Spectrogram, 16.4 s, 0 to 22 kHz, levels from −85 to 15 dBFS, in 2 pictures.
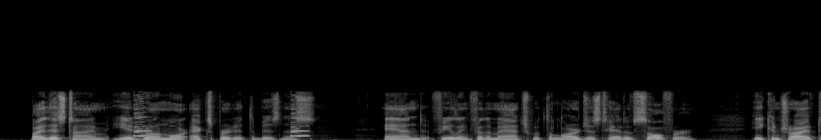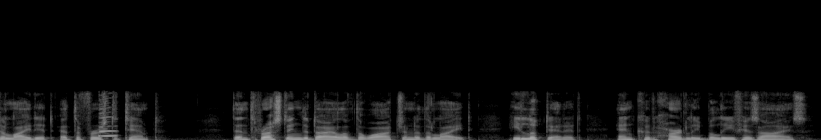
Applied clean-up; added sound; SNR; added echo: none; Wind instrument, woodwind instrument; 7 dB; none.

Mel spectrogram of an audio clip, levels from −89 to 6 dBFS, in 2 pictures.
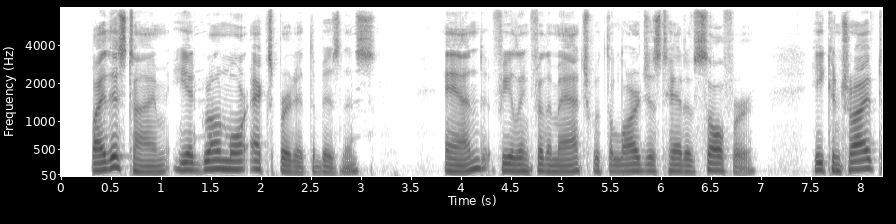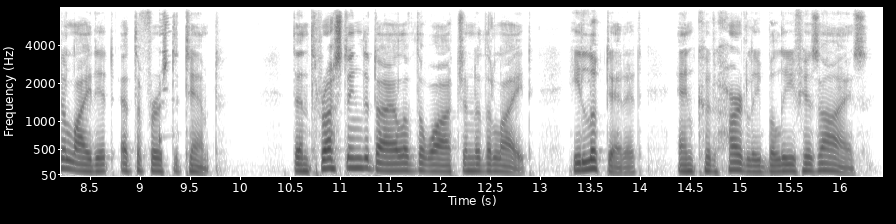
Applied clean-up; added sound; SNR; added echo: neural mask model DeepFilterNet 3.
